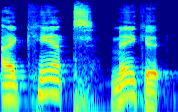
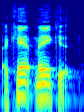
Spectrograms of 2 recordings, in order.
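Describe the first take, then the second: First: The T in can't is pronounced hard. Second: The T in can't is dropped. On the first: The speaker calls it wrong. "I don't say" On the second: The speaker calls it right. "I'm not saying that hard T"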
